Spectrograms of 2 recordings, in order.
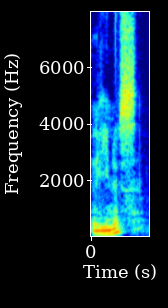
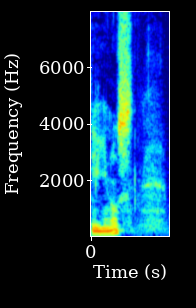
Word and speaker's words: Linus: I speak Swedish it's Linus when I speak Finnish it's Linus when I speak English it's Linus and I really don't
